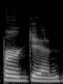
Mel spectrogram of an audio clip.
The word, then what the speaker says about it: Bergen: Bergin.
